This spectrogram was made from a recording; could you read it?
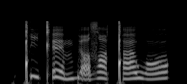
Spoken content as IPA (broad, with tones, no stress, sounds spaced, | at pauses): ǃ i˥˨ kʼ ɛ˥˨ m b ḛ˥˨ zˤ ɛ˥˨ ǃ a˧˥ w ɔ˧˥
